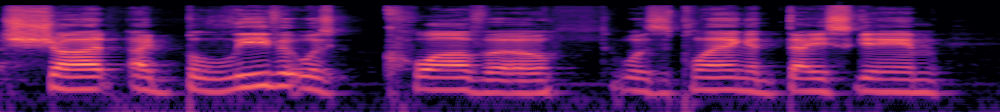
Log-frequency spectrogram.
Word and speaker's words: Quavo: his own business basically it's pronounced quavo have I been saying it wrong all these years oh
